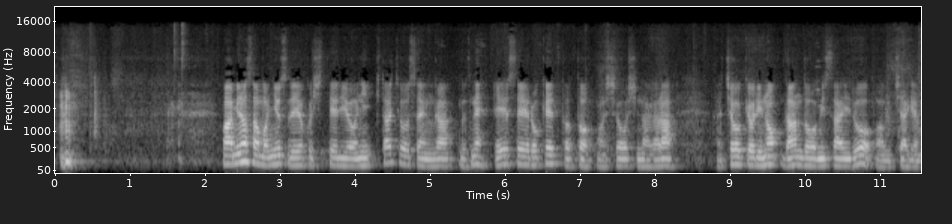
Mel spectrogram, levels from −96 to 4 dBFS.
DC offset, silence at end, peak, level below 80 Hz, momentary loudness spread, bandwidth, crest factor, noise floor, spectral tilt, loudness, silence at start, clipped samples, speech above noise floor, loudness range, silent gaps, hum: under 0.1%; 0 s; -6 dBFS; -80 dBFS; 19 LU; 15.5 kHz; 22 dB; -52 dBFS; -5.5 dB/octave; -26 LUFS; 0.05 s; under 0.1%; 26 dB; 4 LU; none; none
